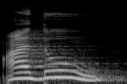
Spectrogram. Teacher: Maka ini bukan idgham bi gunnah. Jadi waw tasydid ini dibaca dengan naber. Jadi kita agak naikkan intonasi kita, tidak perlu ditahan.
